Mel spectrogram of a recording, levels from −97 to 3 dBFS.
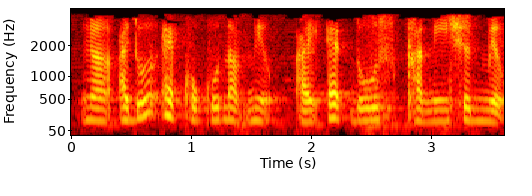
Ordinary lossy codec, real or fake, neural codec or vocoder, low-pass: MP3, 24 kbps; real; none; 3.6 kHz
